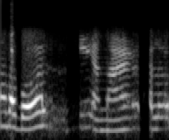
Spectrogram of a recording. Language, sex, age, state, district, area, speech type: Assamese, female, 18-30, Assam, Majuli, urban, conversation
